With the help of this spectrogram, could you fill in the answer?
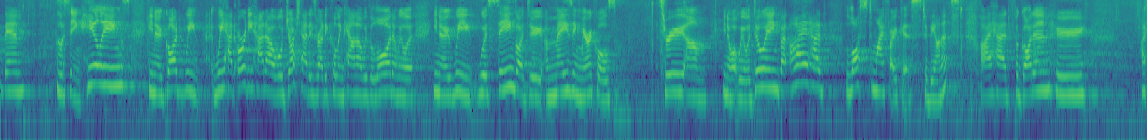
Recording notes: Recorded from Zion Church’s Sunday Service on the Gold Coast, 4pm at Burleigh Waters Community Centre on the 8th of May 2022.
